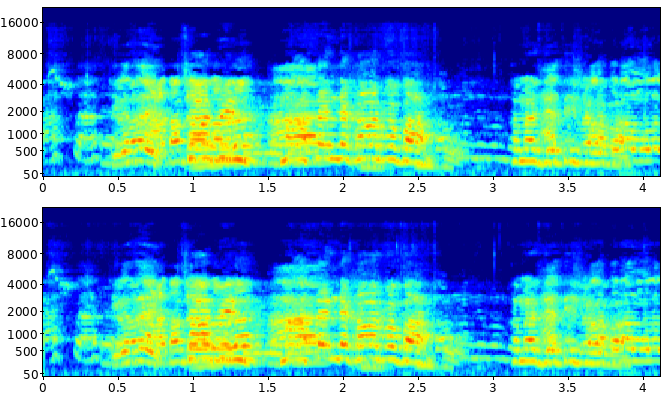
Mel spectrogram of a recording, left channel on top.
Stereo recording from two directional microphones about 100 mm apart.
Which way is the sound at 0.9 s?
15° right (ahead or behind).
